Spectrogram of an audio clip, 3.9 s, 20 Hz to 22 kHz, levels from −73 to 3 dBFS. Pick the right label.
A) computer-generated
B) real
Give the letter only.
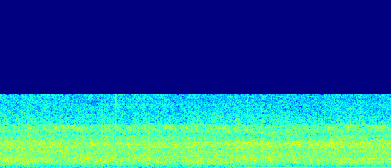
A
